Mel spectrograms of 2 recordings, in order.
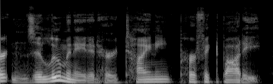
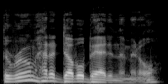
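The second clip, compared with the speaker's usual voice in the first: usual speaking voice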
